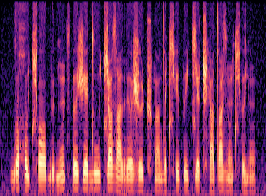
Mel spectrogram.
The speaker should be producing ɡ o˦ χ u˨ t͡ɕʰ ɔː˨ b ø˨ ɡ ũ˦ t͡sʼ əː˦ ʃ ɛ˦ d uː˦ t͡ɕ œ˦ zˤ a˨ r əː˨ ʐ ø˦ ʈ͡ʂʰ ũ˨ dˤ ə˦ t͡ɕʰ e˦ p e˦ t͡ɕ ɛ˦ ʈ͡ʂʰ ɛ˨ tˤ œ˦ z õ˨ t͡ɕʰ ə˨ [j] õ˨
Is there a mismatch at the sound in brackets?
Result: no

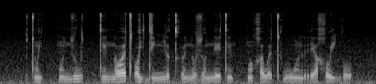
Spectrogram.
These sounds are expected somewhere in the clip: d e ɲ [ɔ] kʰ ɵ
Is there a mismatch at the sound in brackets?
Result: yes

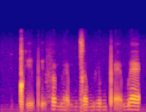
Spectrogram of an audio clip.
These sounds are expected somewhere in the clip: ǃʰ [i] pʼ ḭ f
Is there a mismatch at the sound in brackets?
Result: yes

